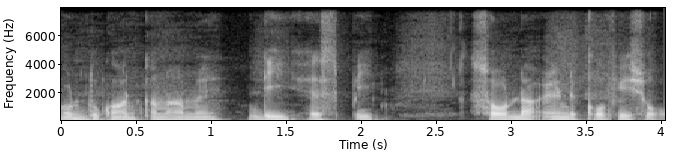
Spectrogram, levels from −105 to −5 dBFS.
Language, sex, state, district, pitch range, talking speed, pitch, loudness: Hindi, male, Uttar Pradesh, Muzaffarnagar, 110-115 Hz, 165 wpm, 115 Hz, -23 LUFS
